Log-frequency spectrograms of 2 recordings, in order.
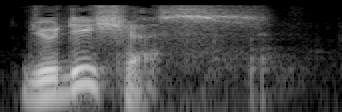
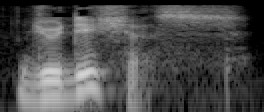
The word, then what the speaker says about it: judicious: Nếu trước đuôi IOUS có âm T, C hay X, thí dụ, judicious, judicious, J-U-D-I-C-I-O-U-S, judicious là sáng suốt.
